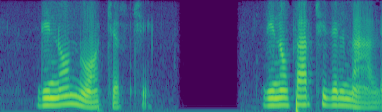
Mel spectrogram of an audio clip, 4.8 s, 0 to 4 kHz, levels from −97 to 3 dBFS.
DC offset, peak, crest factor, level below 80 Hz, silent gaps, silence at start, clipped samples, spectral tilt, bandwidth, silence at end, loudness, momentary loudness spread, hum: under 0.1%; -2 dBFS; 16 dB; -40 dBFS; none; 0.45 s; under 0.1%; -11.5 dB/octave; 4 kHz; 0 s; -18 LUFS; 13 LU; none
